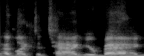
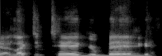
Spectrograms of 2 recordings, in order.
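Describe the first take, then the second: First: It is said in an American accent. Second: It is said in a Canadian accent. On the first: "Instead of saying" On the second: "they say"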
